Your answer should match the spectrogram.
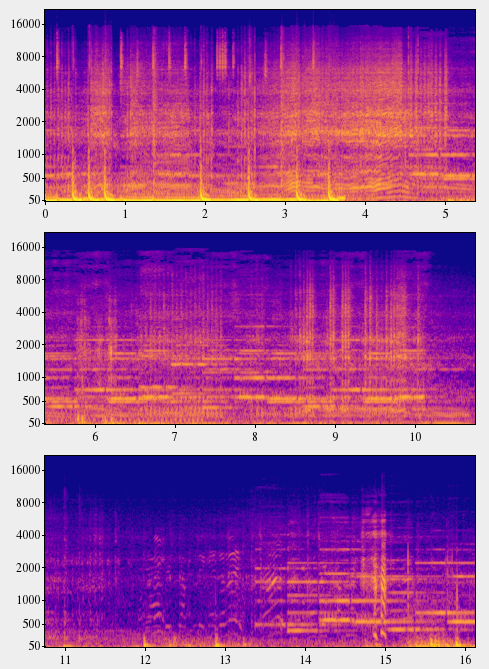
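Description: Background music over a dirt bike engine being ridden hard in the first few seconds. The engine fades about four seconds in, leaving the music.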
